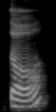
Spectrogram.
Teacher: ত অল্প প্রাণ, কম জোর দিয়ে বলবো।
